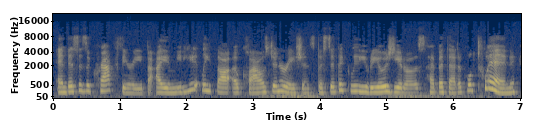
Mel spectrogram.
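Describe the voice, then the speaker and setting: A woman's voice: medium pitch, brisk. A woman podcast co-host who chats casually and reads out comments in an enthusiastic, giggly manner. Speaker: podcast co-host and audiobook voice actor. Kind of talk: casual podcast chat, reading out listener comments.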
